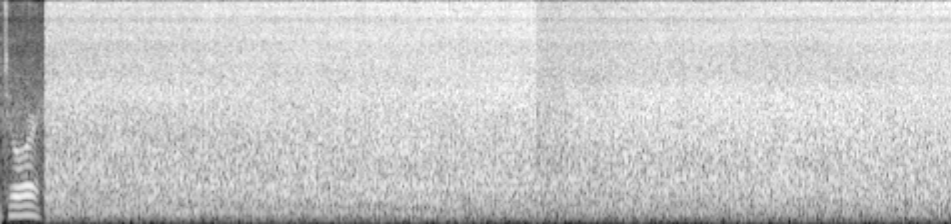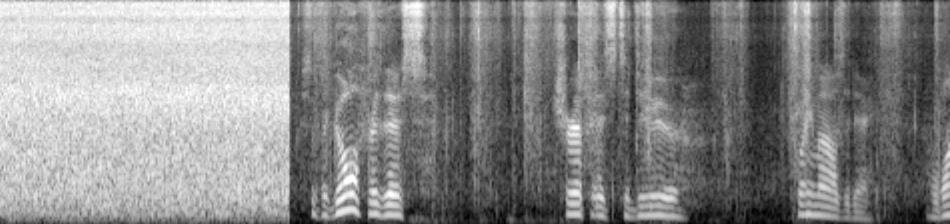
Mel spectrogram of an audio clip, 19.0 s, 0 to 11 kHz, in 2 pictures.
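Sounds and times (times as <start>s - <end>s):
rushing water: 0.4s - 12.4s.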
